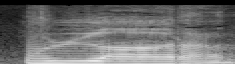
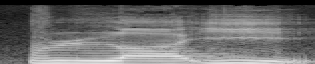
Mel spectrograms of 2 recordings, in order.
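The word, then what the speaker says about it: אולי: 그게 울라라는 단어입니다. 울라이 읽어도 되고 울라라고 읽어도 되는데, 울라가 좀 입에 익으실까봐 울라.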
